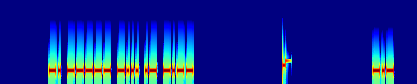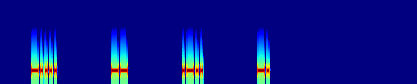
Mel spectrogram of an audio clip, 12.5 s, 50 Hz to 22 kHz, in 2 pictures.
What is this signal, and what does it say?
Morse code, heard as a keyed tone, about 36 wpm, spaced as for 15 wpm, 700 Hz. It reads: N0BAY K6MLN
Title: USA Call Signs - 5 Characters - 8x Character Spacing - 35wpm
